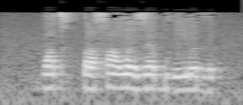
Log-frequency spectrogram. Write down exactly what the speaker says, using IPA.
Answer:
b ɔ dˤ ə̤ k͡p ɪ sˤ ɑ w ə z æ b ə ŋ͡m ə˞ ɾ ə̤

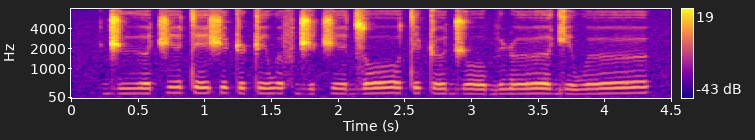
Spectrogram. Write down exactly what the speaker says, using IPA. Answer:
d͡ʒ ɨː ə̯ t͡ʃ ɪː t e ʃ i ʈ ɨ ʈ ɪ w ɵ f d͡ʒ ɪ t͡ʃ ɪː d͡z oː t i ʈ ɵ d͡ʒ oː b i ɳ ɵː ə̯ ɡʲ e w ɵː

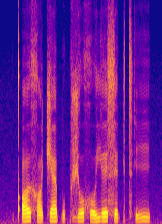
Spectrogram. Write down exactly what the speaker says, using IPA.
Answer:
kʼ ɒ˧˥˧ ə̯ x ɒ˩˥ t͡ʃ æ˧˥˧ p u˩˥ k ʒ o˧˥˧ x o˩˥ j e˧˥˧ s e˧˥˧ k t͡sʼ i˧˥˧

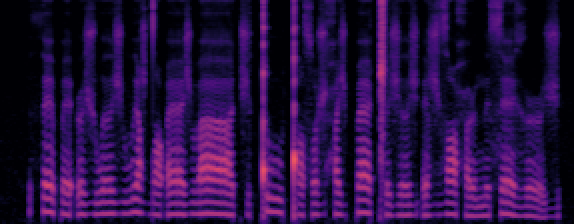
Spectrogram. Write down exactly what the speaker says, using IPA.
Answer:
θ ɛ p ɛ ʔ ə˞ ʒ w əː ʒ β ɘ ʒ dˤ ɛ ʔ æː ʒ β aː t͡ʃ ɘ ǃ uː ǃ ə sˤ u ʒ ħ ɛ ʒ p æ ǁ ɘ ʒ əː ʒ ʔ ɛ ʒ zˤ ə ħ ə˞ n ɘ s ɛ ɣ ə˞ ʒ

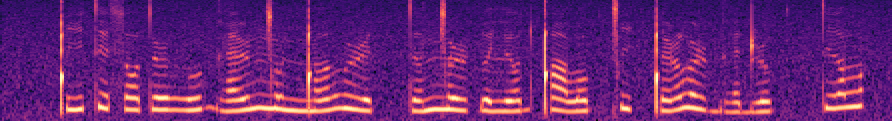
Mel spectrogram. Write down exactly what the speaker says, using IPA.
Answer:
ǃ i t ɪ s ɔ t ə˞ ɦ ʊ ɡʱ æ ɭ ŋ͡ǀ ʊ ŋ͡ǃ ʌ ɦ u ɭ ɪ tː ə ŋ͡ǀ ə˞ ɭ ɠ ə lʲ ɔ d ǃ ɑ lˠ u k ǀ i ǃ ɪ ɭ lˠ ʊ ɭ ɡʱ ɛ d ɭ ʊ k tː i lˠ

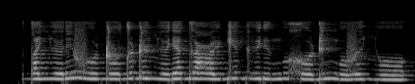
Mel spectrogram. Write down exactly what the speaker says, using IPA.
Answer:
dˤ i ʎ ø ɾ i v u ɖ o d o ɖ ø ʎ ø ɾʲ ɑ d ɯ ʕ y ɡʲ ø ɡʱ y ɾʲ ɯ ŋ u x o ɖ i ŋ o v ø ʎ o

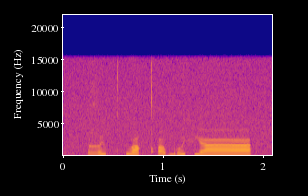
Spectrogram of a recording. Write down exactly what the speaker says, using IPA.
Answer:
ʁ i kʷʰ ʌ qʼ o ɡʷ ɯ fʲ aː

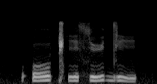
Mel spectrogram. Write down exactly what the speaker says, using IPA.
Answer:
ʔ o ǁʰ i s y d i

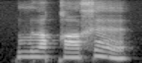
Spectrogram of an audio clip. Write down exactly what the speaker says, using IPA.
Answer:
l ɯ q ʌ x ɛ

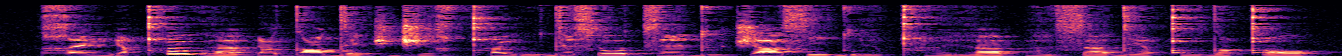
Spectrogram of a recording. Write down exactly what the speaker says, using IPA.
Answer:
ʁ ɛ˧ ŋ e˨˦ qʰ u˦ ɦ a˨ ʔ i˦ dˤ ɛ˦ d ɛ˨ t͡ʃ d͡ʒ ɛ̤˧ ʁ qʰ u˧ ɾ ṳ˨ d ɛ˦ s ɾ ɔ˧ t͡s ɛ˦ d ṳ˧ t͡ʃ a˦ s i˨ d w ɛ̤˨ qʰ ɛ̤˦˨ ɦ a˧ p a̤˦˨ s a˨ d e˨ qʼ ṳ˧ dˤ i˨ qʼ ɔ˦

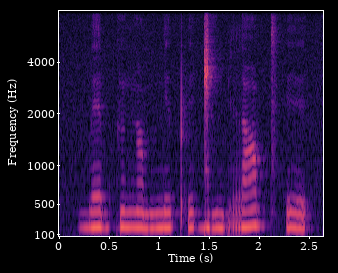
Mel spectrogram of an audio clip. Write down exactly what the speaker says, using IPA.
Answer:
b ɛ b k ə̃ ŋ ɑ̃ b n ɪ pʼ ɪ ɡ͡ǁ ĩ b r ɑ b t͡sʼ ɪ

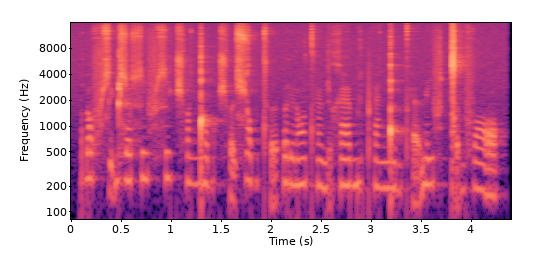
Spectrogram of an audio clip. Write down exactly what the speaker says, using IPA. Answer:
ɗ ɔ f ɕ ḭ ɖ ɮ ə ɬ i f ɬ i t͡ʃʰ ʌ ŋ͡ǃ ɤ b t͡ʃʰ ə̰ ɕ ɔ b tʰ ə̰ ʔ ə ɾ ʏ ɾ ɔ̃ t̪ʰ æ̃ ɖ ɾ ə̰ x æ b i pʰ æ ŋ͡ǃ ʏ b pʰ æ̰ ɳ i f ǀ ə̰ b f ɔ

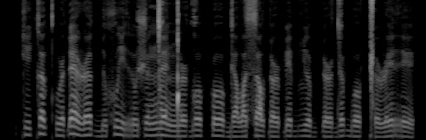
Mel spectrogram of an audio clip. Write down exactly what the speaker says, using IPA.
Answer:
k i k ə kʷʰ ə˞ ɗ ɛ ɭ ə ɡ͡b ɪ xʷ i r u ʃ ɵ ŋ͡ǀ ɛ ŋ͡ǃ ə˞ ɡ o k͡p o ɡ e lˠ ɪ s ə lˠ ɗ ə˞ ɓ e b ʎ ɵ b ɗ ə˞ d ɵ b o ǁ ɵ ɭ ɪ r ɪ

